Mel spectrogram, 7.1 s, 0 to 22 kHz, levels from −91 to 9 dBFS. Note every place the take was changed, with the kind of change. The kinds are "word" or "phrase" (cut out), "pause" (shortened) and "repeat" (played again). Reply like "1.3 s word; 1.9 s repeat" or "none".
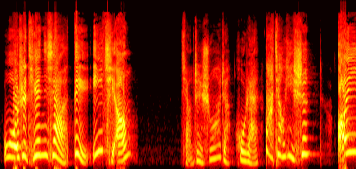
2.7 s pause; 4.7 s pause; 5.2 s pause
